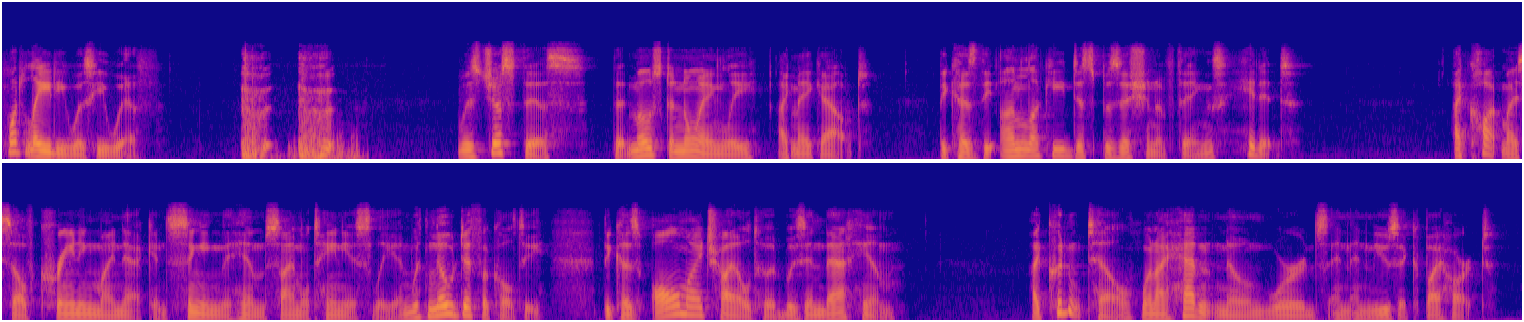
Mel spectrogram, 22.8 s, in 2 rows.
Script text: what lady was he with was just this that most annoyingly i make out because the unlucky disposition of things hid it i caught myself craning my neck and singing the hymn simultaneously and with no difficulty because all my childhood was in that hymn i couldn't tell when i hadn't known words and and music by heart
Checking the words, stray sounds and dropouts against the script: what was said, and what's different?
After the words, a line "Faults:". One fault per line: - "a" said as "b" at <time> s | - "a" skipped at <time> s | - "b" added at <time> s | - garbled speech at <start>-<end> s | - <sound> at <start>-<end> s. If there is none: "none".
what lady was he with was just this that most annoyingly i make out because the unlucky disposition of things hid it i caught myself craning my neck and singing the hymn simultaneously and with no difficulty because all my childhood was in that hymn i couldn't tell when i hadn't known words and and music by heart
Faults:
- cough at 1.8-2.8 s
